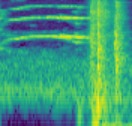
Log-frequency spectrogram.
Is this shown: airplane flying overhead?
no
